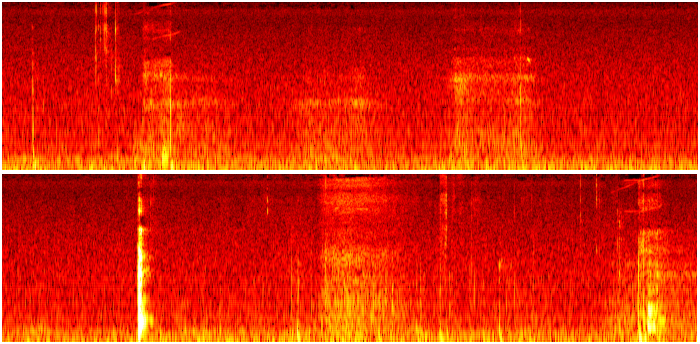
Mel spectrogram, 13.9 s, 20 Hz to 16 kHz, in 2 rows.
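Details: Fast, stubborn hiccups lasting 30 minutes (11:40 PM to 12:11 AM), reportedly from too much salsa; holding the breath did not help at first. One sharp hiccup and softer breathy catches in a quiet room. They stopped after a fourth breath-hold.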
